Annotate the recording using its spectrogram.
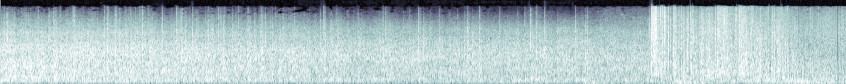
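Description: A large fire burning with a steady rush and many small sharp pops. About six and a half seconds in, the huge Beirut port explosion of stored ammonium nitrate hits: a sudden, very loud blast and rumble that swamps the recording and goes on to the end.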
